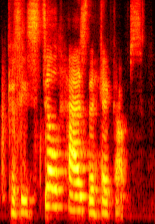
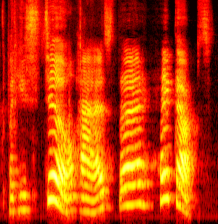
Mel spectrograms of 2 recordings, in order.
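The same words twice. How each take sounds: First: Said in the usual way. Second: "still" punched and stretched, slow pace; stress on still. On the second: A narrator's reading. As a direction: draw out "still", then slowly land "hiccups". Exasperated refrain, drawn out.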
